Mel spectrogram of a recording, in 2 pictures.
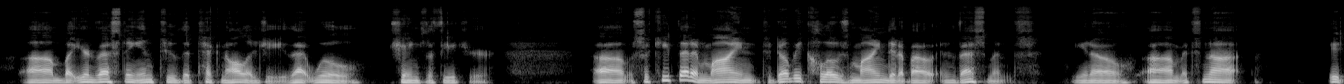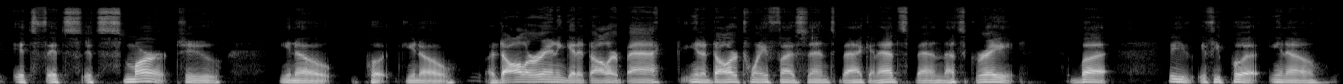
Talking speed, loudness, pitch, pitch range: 150 wpm, -20 LUFS, 100 Hz, 90-110 Hz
